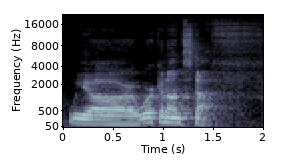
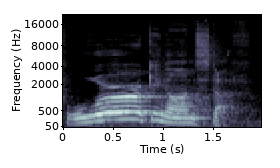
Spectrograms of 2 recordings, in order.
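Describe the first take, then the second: First: Said in the usual way. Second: "Working on stuff" drawn out very slowly and louder; stress on Working. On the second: Shown as a demonstration. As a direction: lean hard and slow into "Working".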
